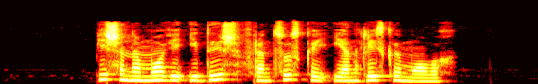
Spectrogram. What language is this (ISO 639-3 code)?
bel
